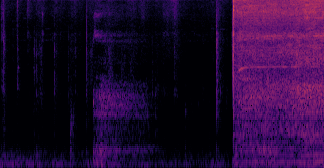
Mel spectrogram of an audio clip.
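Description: Power tool fitted with a grinding disc on a metal Dinky toy Massey Harris tractor: a few quiet knocks and handling noises, then the grinder starts abruptly and runs loud and sustained to the end.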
